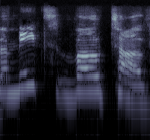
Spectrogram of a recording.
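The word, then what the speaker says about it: במצותיו: Oh, wait, a minute, mitzvotav. There's V, a v at the end. okay, Bitzvota, tan, tav, sorry, Right. yeah, tav, B'mitzvotav.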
